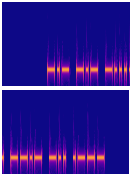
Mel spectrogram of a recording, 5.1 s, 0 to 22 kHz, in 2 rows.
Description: Morse code, heard as a keyed tone, about 25 wpm, 700 Hz. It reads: KK6QDJ
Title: USA Call Signs - 6 Characters - Repeated 3x - 25wpm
